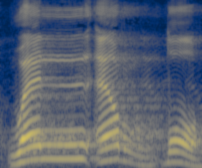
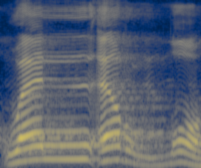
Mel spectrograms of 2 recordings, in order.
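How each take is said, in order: Both takes have the same delivery.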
